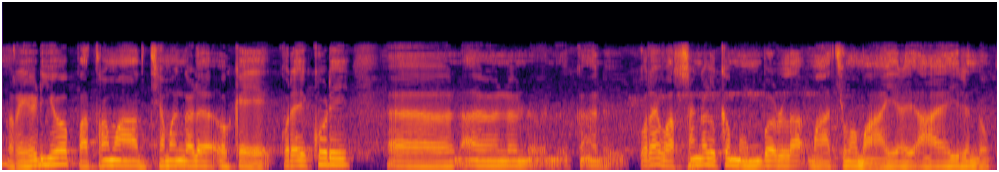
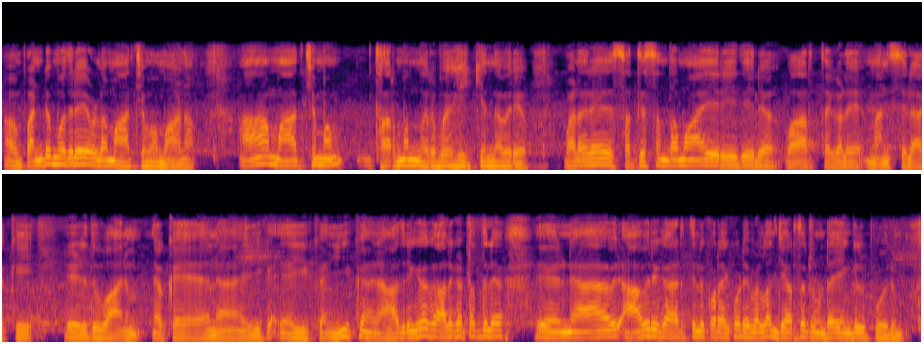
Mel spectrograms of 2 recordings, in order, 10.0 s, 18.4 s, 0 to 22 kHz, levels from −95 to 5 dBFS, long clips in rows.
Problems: none marked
